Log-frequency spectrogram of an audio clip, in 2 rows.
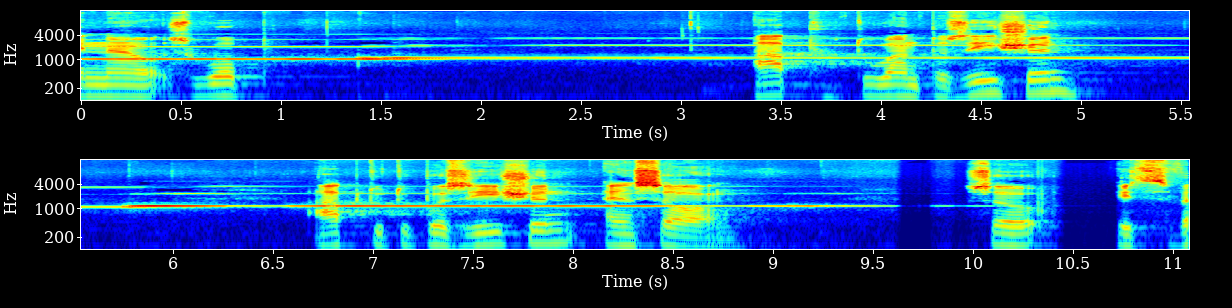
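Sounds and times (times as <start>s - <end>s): held pipe organ note: 0.0s - 9.6s.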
